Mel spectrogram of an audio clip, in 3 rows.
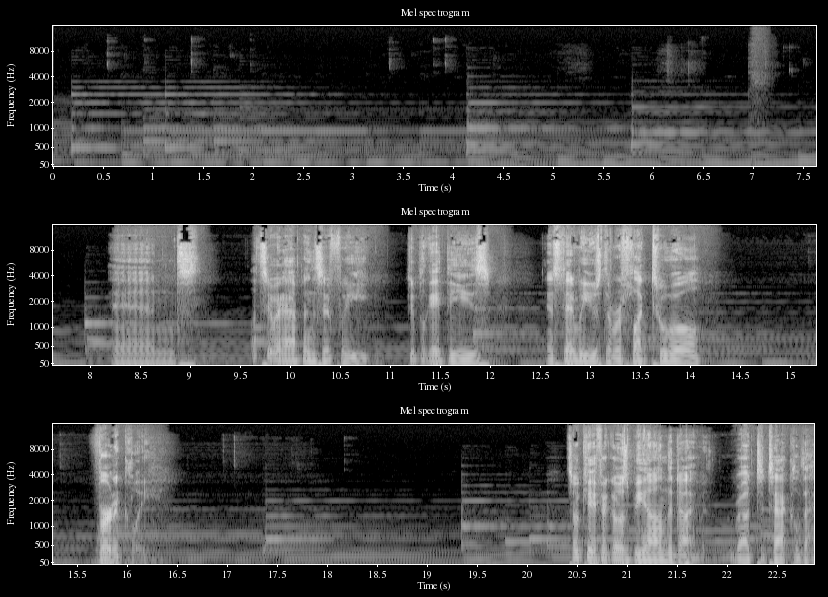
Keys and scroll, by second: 21.8 shift+a, 22.6 a.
